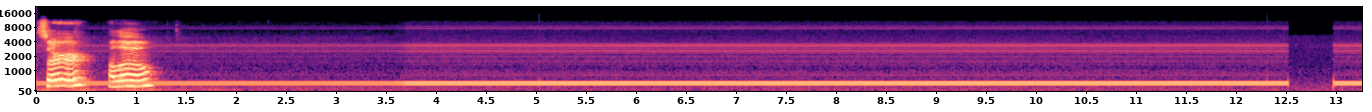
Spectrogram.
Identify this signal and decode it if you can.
Dial tone (UK), 350 + 450 Hz, with speech.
